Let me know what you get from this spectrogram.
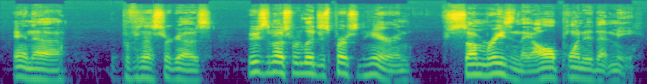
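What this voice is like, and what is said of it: Southern US accent. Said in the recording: “you got a southern accent”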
